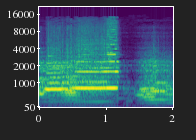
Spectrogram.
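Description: Electrified violin bowed through a small amplifier, playing held, overlapping notes. The sound cuts off sharply just over a second in, then a new chord swells back.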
